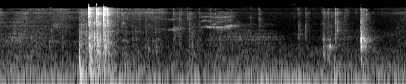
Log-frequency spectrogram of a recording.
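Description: Handling noises of a plastic-bodied hedge trimmer and a clip-on spark checker: a short clatter about a second in as the trimmer is set down on brick pavers, then a few light clicks near the end.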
